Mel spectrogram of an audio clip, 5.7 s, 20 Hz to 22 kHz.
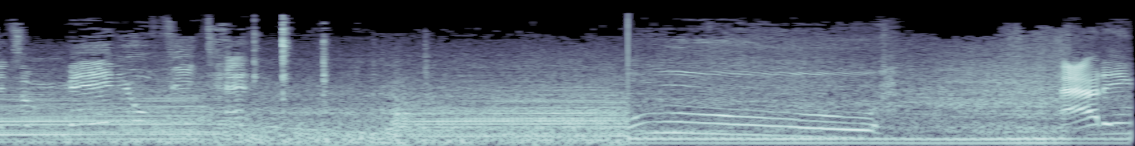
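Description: A manual Lamborghini Gallardo V10 pulls hard in third gear, engine note rising loud and close, dropping on a shift, then climbing again, with excited voices over it.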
